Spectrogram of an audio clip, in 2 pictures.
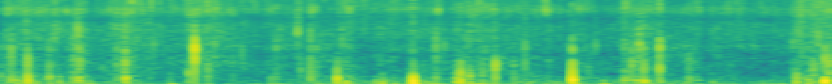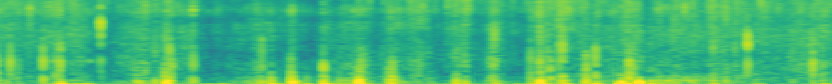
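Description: Hands squeeze and twist a tube-like sheet of green plastic bubble wrap, popping its bubbles. Sharp, short snaps land over a constant crinkly plastic rustle and bright hiss, growing louder and more frequent toward the end, with a low thump under the bigger pops.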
